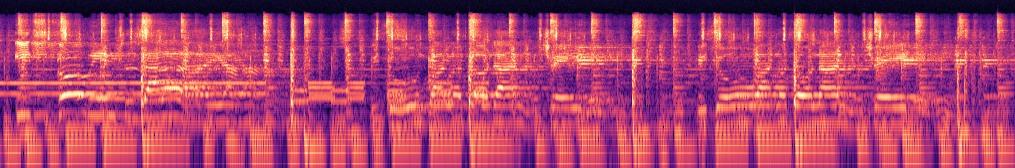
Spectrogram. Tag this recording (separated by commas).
Music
